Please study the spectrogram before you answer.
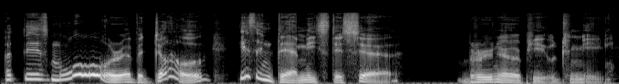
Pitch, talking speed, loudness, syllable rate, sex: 140 Hz, 135 wpm, -16 LUFS, 4.3 syllables/s, male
